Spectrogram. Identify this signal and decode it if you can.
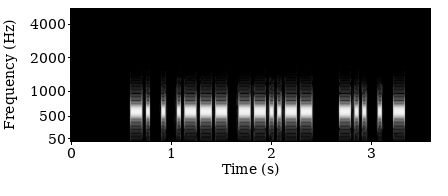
Morse code, heard as a keyed tone, about 31 wpm, 600 Hz. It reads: NEJ, DET
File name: Ferie QRQ 31wpm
